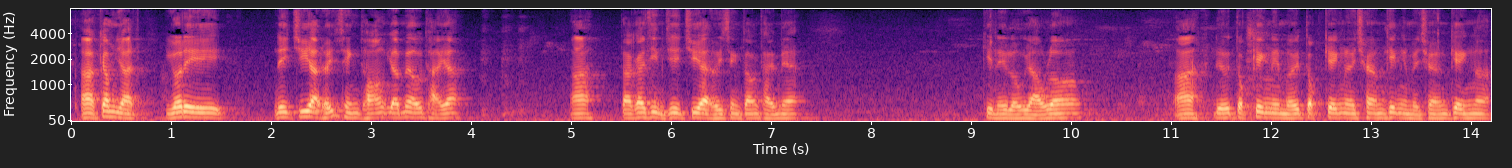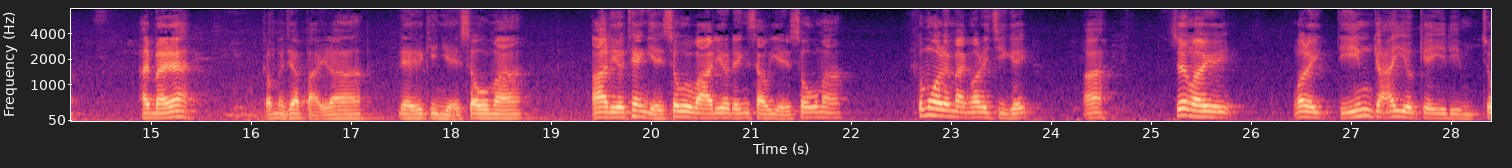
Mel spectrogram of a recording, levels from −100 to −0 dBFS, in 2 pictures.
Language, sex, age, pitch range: English, male, 50-69, 100-130 Hz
